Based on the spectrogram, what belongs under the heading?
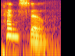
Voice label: "pencil", English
